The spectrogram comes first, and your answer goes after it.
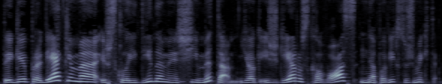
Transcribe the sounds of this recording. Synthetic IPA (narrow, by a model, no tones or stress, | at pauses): t̪ɐɪɡʲɪpɾɐd̪ʲeːkʲɪmʲɛʔɪʃsklˠɐɪd̪ʲiːd̪ɐmʲɪʃʲiːmʲɪt̪ɑ̰ːjoːkɪʒɡʲeːɾʊskɐʋoːsnʲɛpɐʋʲiːksʊʒʲmʲɪkt̪ʲɪ̥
